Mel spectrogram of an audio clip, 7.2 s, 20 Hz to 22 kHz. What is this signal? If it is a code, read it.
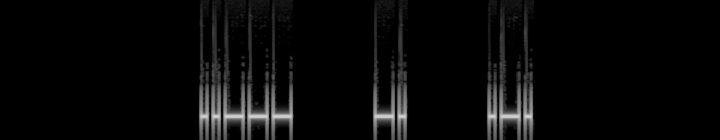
Morse code, heard as a keyed tone, about 20 wpm, spaced as for 8 wpm, 700 Hz. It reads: 2NR
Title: 121 Lesson 20e - Number 3 - Three Characters 20wpm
